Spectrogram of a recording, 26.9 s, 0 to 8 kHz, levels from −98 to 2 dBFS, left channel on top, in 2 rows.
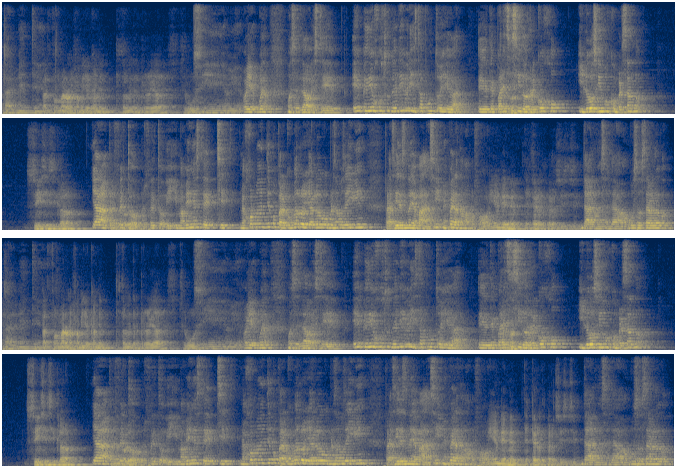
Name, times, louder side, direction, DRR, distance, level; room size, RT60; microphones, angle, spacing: voice 1, 0.0-0.9 3.8-6.7 7.0-9.2 9.5-11.1 11.5-12.8 15.3-23.2 25.0-26.8, left 2 dB, 65° left, 0 dB, 0.6 m, -23 dB
voice 2, 0.8-4.0 10.0-10.3 14.0-15.0 15.7-16.1 23.2-25.0, right 2 dB, 40° right, 2 dB, 0.4 m, -28 dB
2.9 x 2.5 x 2.9 m, 1.1 s
head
